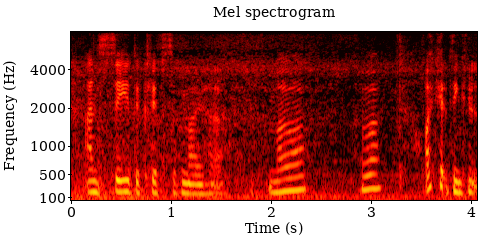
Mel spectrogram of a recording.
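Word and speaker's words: Moher: on the ferry and see the Cliffs of moha MOA I kept thinking it's Cliffs of mother you know what I'm but it wasn't two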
